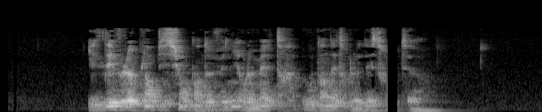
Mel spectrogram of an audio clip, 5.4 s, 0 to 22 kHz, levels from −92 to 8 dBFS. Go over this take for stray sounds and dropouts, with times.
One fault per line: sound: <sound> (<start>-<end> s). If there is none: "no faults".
sound: dropout (3.9-4.0 s)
